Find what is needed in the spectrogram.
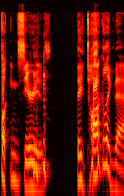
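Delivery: earnest, passionate, emphatic, insistent delivery. Retelling how he insisted he was serious, mock-passionate insistence. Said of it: "I've never seen him so passionate about it".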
